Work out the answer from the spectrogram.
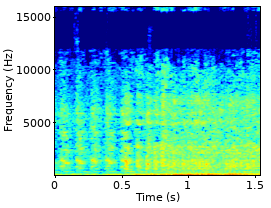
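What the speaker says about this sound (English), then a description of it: "Now I can start my engine" A Class B truck's engine cranks and catches, then settles into a steady, loud, close idle rumble with no voices over it.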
